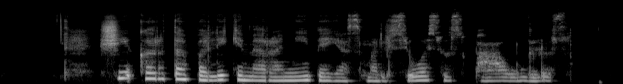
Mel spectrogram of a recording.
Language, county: Lithuanian, Vilnius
